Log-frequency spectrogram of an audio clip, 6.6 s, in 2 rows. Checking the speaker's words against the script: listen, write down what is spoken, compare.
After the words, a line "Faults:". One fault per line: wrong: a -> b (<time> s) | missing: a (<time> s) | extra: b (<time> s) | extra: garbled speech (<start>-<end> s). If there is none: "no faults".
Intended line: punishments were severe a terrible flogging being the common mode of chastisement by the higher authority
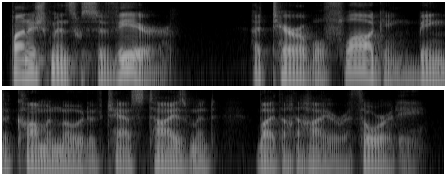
punishments severe a terrible flogging being the common mode of chastisement by the the higher authority
Faults:
missing: were (0.6 s)
extra: the (5.5 s)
